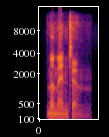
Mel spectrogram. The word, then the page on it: momentum: British English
